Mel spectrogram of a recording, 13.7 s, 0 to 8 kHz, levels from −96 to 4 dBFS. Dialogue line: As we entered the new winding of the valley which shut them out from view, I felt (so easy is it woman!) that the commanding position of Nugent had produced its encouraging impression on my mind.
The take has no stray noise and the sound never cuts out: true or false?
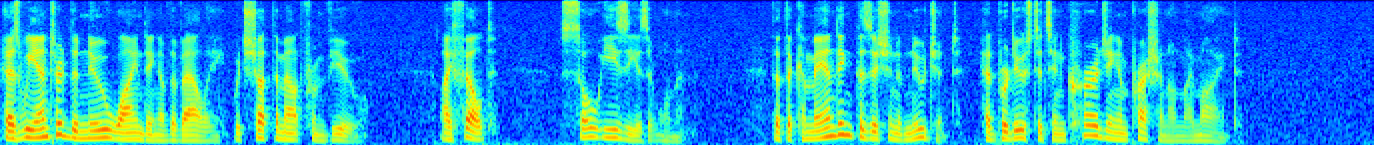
true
